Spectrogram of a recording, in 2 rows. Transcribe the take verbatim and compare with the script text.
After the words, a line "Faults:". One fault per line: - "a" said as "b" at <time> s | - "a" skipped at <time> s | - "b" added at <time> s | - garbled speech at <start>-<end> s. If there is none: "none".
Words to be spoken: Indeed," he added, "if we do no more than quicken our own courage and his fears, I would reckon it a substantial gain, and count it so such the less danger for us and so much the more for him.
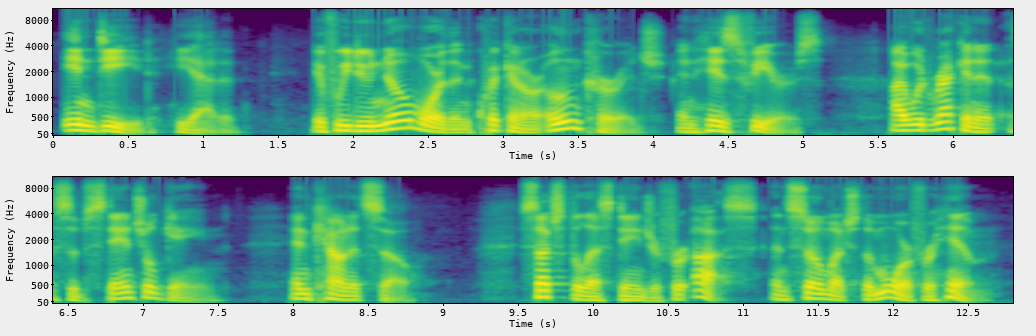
Indeed," he added, "if we do no more than quicken our own courage and his fears, I would reckon it a substantial gain, and count it so such the less danger for us and so much the more for him.
Faults:
none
